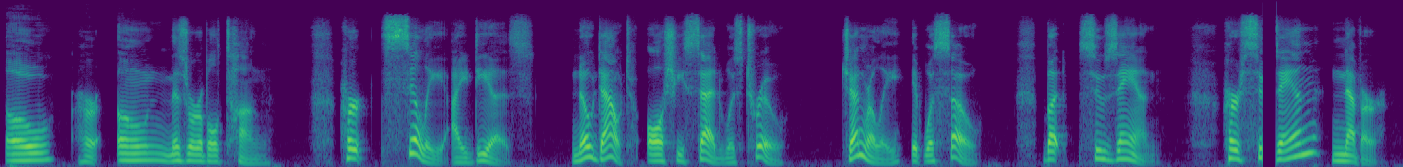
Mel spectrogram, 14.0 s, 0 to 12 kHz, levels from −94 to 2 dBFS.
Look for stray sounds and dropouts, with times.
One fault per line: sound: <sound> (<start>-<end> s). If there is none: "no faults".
sound: dropout (12.6-12.8 s)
